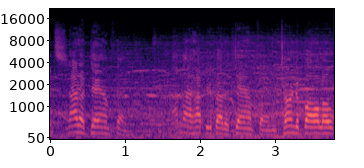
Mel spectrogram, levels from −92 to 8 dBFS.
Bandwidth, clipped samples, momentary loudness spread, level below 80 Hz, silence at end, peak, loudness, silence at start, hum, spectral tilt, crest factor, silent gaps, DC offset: 14.5 kHz; under 0.1%; 14 LU; -54 dBFS; 0 s; -12 dBFS; -32 LUFS; 0 s; none; -4.5 dB/octave; 18 dB; none; under 0.1%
